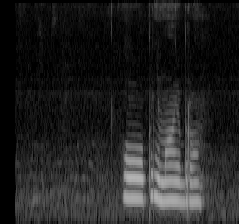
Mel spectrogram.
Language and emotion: Russian, sad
